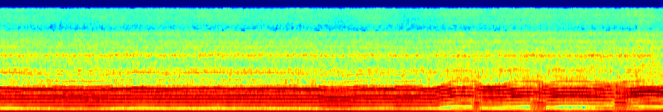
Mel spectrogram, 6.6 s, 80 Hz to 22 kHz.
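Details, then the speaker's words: Stihl 026 chainsaw returned as a no-start, cutting in chilly weather: steady buzzing drone that repeatedly bogs and dips in pitch under cut, sluggish; rich mixture, rakers possibly filed too low. "let's see if that helps at all neighbors it was definitely running too too [Applause] [Music] [Applause] rich"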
